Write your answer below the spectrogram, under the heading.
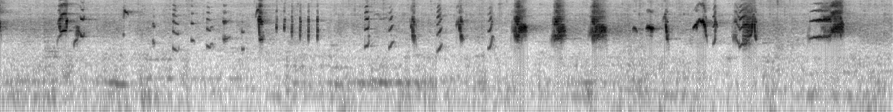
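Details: Long-tailed shrike tutor song played to make lazy or silent caged shrikes sing again; a varied, rapid medley of sharp high chirps, short buzzy trills and clicks, loud bright notes coming in bursts toward the end, with faint low background hum.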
